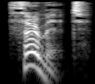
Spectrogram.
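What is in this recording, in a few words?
"thermit", British English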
